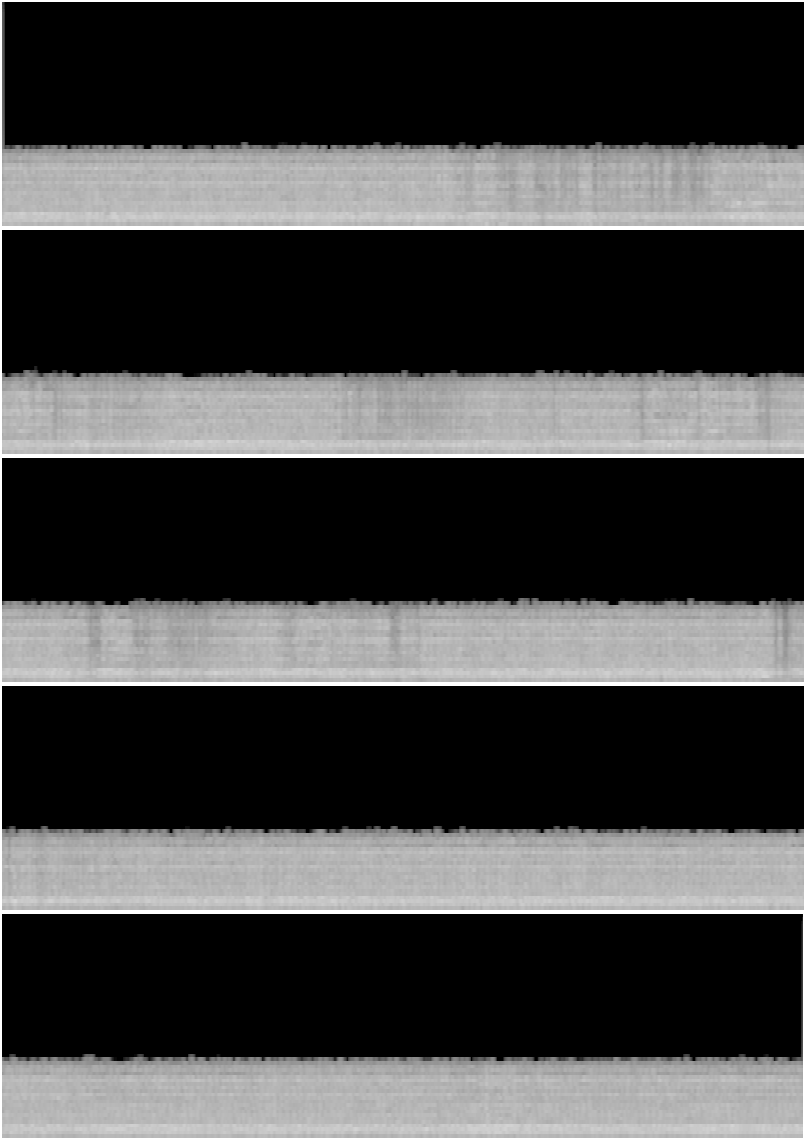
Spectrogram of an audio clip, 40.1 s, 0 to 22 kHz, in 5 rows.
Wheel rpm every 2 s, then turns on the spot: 160, 160, 160, 160, 160, 160, 160, 160, 160, 160, 160, 170, 170, 170, 170, 160, 160, 160, 160, 160.
none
